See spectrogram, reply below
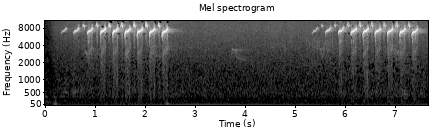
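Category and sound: bird, black-and-white warbler song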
